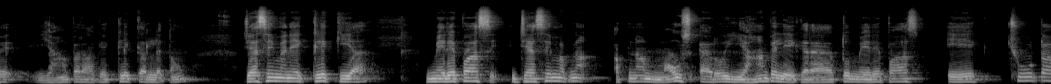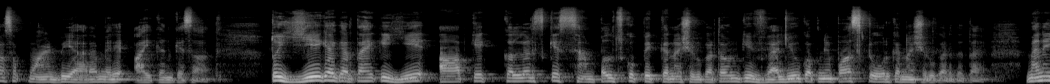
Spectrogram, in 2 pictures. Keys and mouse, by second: 2.0 click.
